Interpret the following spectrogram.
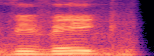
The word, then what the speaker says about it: Vivek: that the 50 that Vivek rhymes with cake is definitely what I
